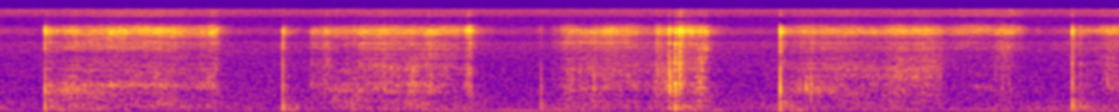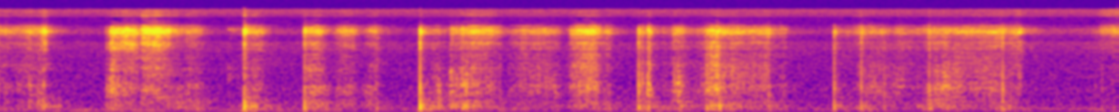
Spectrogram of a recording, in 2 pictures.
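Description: Fingertips and short nails rub, scratch and tap across the vertical slats and node bumps of a large bamboo slat door. The result is a steady dry, bright scratching texture broken by scattered short, sharp taps that die away almost instantly.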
